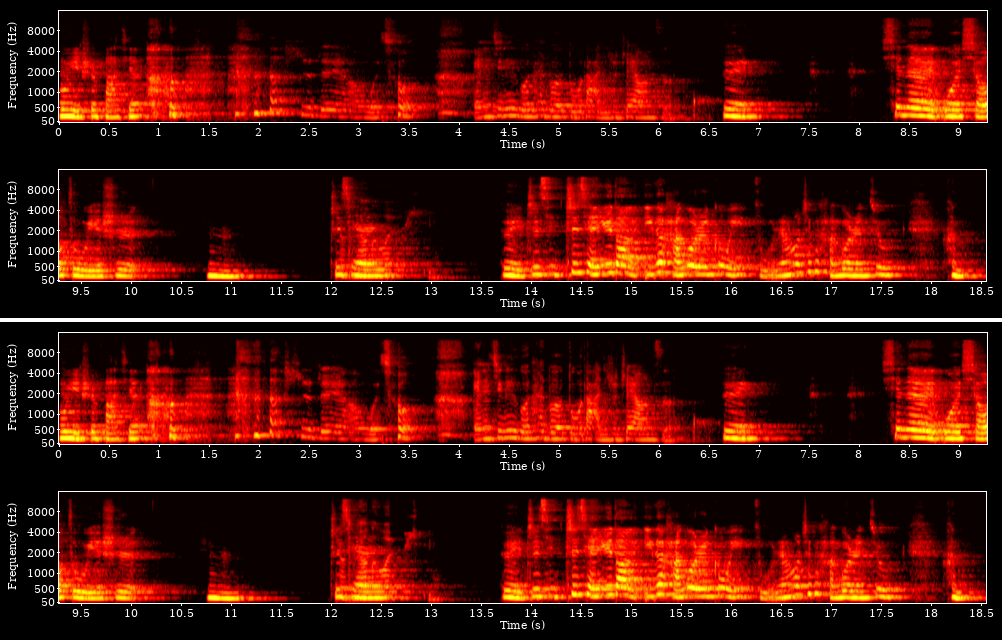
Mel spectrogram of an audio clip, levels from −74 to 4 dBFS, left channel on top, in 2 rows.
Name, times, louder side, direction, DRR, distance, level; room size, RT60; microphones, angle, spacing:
voice 1, 0.0-1.8 6.6-7.0 8.2-10.1 10.8-11.1 12.0-12.6 13.7-18.4, equal, 10° right, 7 dB, 0.6 m, -20 dB
voice 2, 1.8-6.3 12.1-13.1, right 3 dB, 65° right, 9 dB, 0.9 m, -33 dB
14.5 x 5.4 x 6.5 m, 1.2 s
head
